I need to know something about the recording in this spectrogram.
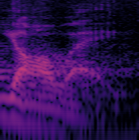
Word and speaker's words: Yahweh: Now, scholars, a lot of times they will add an A and E and call it Yahweh. Y'all see that? That's extra. You don't have to pay for that. So whenever you hear people saying Yahweh, they're referring back to this unpronounceable name here.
